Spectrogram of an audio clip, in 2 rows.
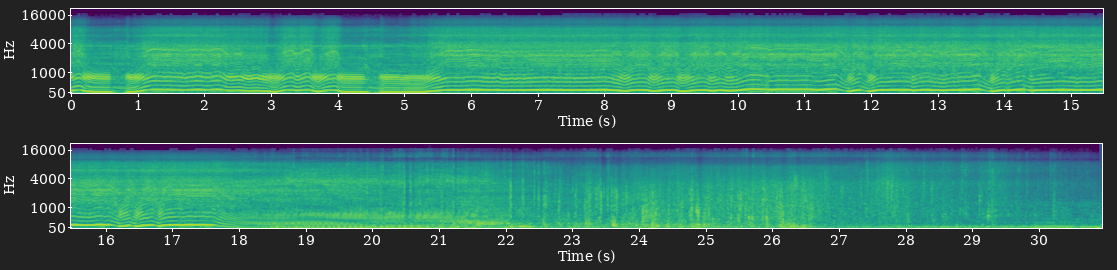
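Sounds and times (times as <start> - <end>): chainsaw cutting at high revs: 0.0 - 30.4.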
